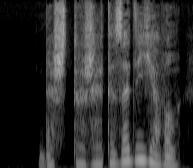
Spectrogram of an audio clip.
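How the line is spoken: Muttering. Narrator (Russian): пробормотала Янса

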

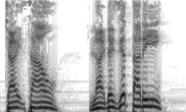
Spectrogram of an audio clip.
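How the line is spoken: Manic loud laughter. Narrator (Vietnamese): Chu Chấn có chút điên cuồng cười to

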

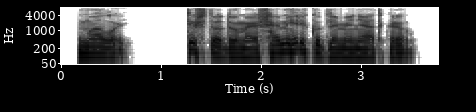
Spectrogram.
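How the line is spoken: Snort. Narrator (Russian): Он фыркнул

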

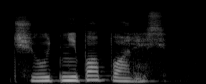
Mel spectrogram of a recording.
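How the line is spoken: Trembling voice. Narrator (Russian): дрожащим голосом озвучила Самара

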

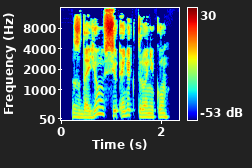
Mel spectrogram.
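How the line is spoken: Cold command. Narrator (Russian): холодно приказала она

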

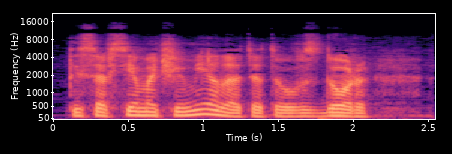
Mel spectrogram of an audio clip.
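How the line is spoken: Grumbling. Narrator (Russian): заворчал он на нее

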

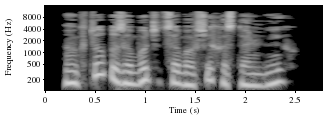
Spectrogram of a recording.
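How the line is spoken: Sad. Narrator (Russian): И сказано это было так печально

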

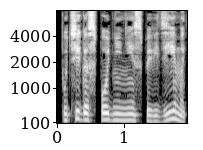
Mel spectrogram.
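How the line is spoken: Quiet. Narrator (Russian): тихо сказал господин Винсан

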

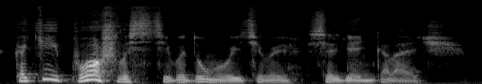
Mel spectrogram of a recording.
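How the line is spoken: Sad wife. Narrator (Russian): жена грустно проговорила

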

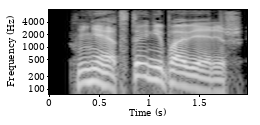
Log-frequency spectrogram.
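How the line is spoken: Laughing. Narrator (Russian): рассмеялся герцог

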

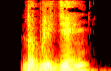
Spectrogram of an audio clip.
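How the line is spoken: Calm clear voice. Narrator (Russian): сказала девушка спокойным чистым голосом

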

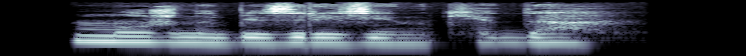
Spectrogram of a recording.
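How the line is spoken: Breathy whisper. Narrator (Russian): выдохнула Тесса ему в губы

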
